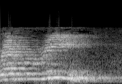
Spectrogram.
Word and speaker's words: referee: So, in the word like refugee, the last syllable is G, and that is what is stressed. In the word like referee, the last syllable is re, and that is what is stressed.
